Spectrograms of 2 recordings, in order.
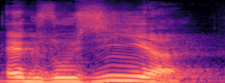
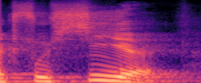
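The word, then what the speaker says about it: ἐξουσία: Очень важно помнить, что здесь стоит греческий термин «экзузия» или в другом произношении «эксусия» – термин, который означало в древнегреческой культуре лицензию для деятельности, возможность что-либо сделать.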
